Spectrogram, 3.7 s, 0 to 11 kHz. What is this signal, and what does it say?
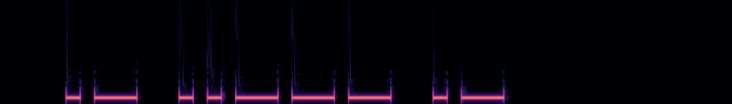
Morse code, heard as a keyed tone, about 17 wpm, 700 Hz. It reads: A2A
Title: Common Cut Numbers - 3-Digit 17wpm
